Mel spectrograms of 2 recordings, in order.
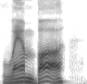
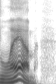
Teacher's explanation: It's that B right at the very end. It's completely silent. It's not lamb-ba, it's just lamb. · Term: silent letters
